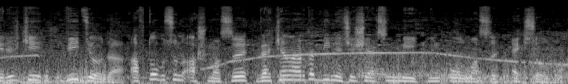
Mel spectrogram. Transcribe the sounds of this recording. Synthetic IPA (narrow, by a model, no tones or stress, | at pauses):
eɾiɾcʰivid̪eo̞d̪ɑ̰ʔɑ̰ft̪ʰo̞busunɑ̰ʃmɑsɯvæcʰænɑɾd̪ɑbiɾne̞t͡ʃʰæʃæxsinme̞jit̪ʰinino̞lˠmɑsɯæcso̞̰lˠṵɾ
